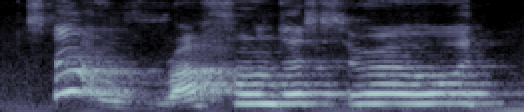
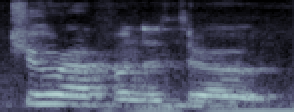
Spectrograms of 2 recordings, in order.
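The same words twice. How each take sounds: First: Not punched higher and louder; stress on not. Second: Said in the usual way. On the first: Shown as a demonstration. Correcting chat about Arabic sounds, stress on not. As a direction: lift and hit the word not to correct herself.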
